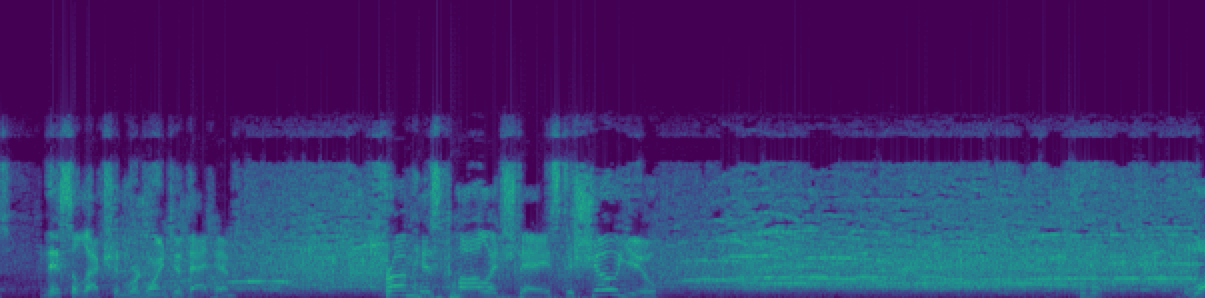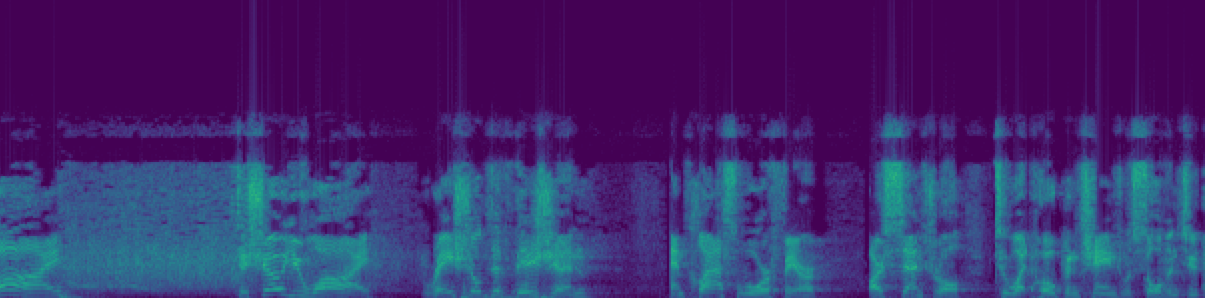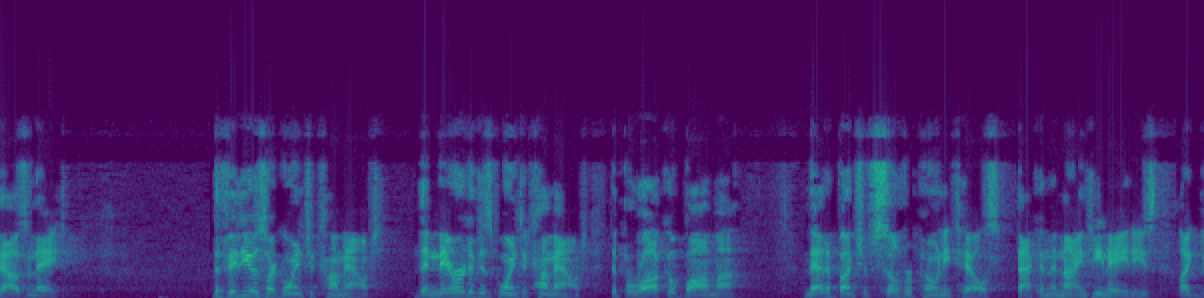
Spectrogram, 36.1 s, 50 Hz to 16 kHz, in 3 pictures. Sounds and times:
Male speech, man speaking: 0:00.0 - 0:02.4, 0:03.8 - 0:06.6, 0:11.8 - 0:12.8, 0:14.4 - 0:18.0, 0:18.8 - 0:24.8, 0:26.2 - 0:31.6, 0:32.2 - 0:36.1
Narration, monologue: 0:00.0 - 0:02.5, 0:03.4 - 0:06.7, 0:11.8 - 0:13.2, 0:14.1 - 0:36.1.

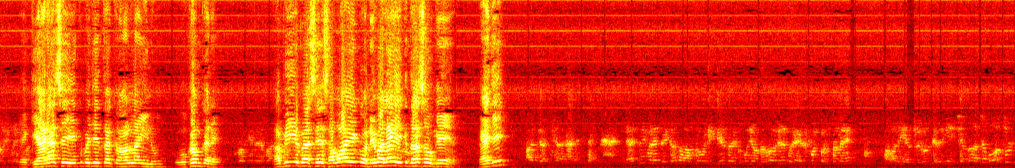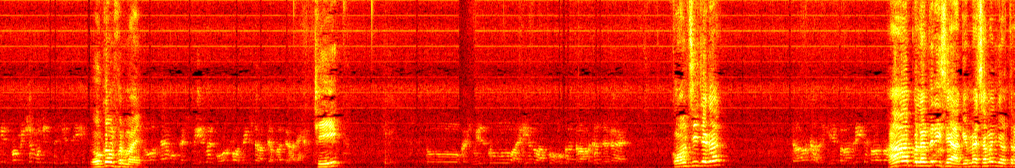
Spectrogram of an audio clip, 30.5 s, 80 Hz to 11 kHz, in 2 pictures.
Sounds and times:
Speech: 0:00.0 - 0:20.4, 0:21.6 - 0:24.7, 0:25.3 - 0:26.2, 0:27.1 - 0:30.4.

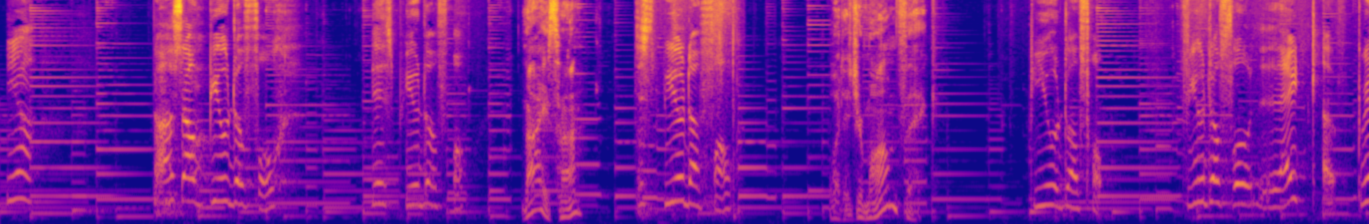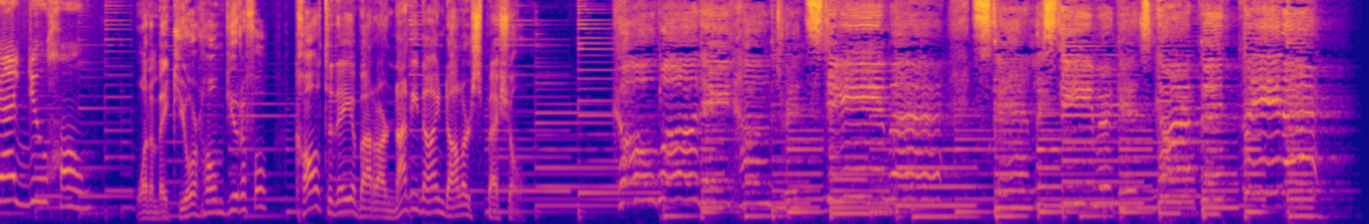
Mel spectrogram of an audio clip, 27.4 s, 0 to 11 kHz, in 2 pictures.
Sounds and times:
Happy music: 0:00.0 - 0:07.5, 0:08.2 - 0:09.4, 0:10.3 - 0:27.3
Speech: 0:05.2 - 0:05.8, 0:08.3 - 0:09.4, 0:15.1 - 0:18.9.

